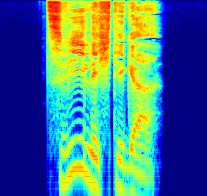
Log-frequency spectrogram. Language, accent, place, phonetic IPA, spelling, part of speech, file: German, Germany, Berlin, [ˈt͡sviːˌlɪçtɪɡɐ], zwielichtiger, adjective, De-zwielichtiger.ogg
- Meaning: inflection of zwielichtig: 1. strong/mixed nominative masculine singular 2. strong genitive/dative feminine singular 3. strong genitive plural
